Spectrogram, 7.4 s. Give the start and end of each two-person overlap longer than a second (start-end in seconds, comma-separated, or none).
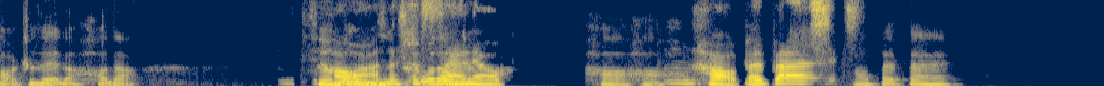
2.1-3.4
